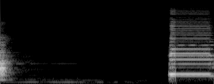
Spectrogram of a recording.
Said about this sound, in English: So Sean shared this video he took of his Cybertruck's horn to listen to this compared to the Model X for comparison.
